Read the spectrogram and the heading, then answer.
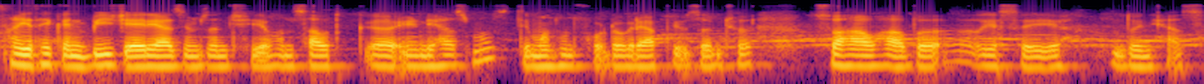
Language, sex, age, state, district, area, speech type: Kashmiri, male, 30-45, Jammu and Kashmir, Anantnag, rural, spontaneous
